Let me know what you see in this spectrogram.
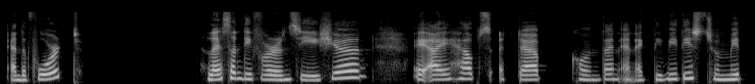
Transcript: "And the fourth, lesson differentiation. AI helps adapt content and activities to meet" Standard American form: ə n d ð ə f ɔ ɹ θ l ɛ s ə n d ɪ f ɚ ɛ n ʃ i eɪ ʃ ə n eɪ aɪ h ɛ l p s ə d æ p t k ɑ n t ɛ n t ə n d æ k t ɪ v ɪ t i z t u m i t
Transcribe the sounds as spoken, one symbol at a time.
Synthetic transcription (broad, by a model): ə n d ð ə f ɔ ɹ t l ɛ s ə n d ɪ f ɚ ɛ n s i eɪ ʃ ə n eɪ aɪ h ɛ l p s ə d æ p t k ɑ n t ɛ n t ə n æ k t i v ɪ t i s t u m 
